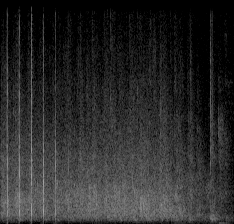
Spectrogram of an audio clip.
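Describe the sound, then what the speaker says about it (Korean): Congregation in a church sanctuary claps briefly, starting with several sharp distinct claps before settling into a softer, moderate round of applause that fades out. "자, 우리 한번 자축 박수합시다."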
